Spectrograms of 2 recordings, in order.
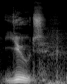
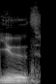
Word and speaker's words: Ute: My cousin Vinny, it's pronounced Ute, okay. Not youth.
